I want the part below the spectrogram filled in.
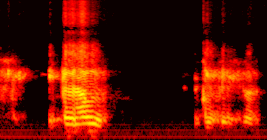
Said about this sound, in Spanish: se está cortando la, la llamada de teléfono. No sé si hay un lugar donde haya más señal.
